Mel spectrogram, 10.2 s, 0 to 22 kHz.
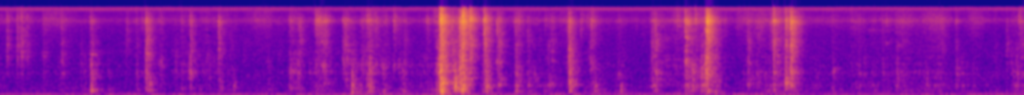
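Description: Clicks and knocks of parts being handled as the cord rewind reel of an Electrolux Slimline 185 vacuum cleaner is refitted and tried by hand. There is a louder clatter a little before halfway and a few more sharp knocks later.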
